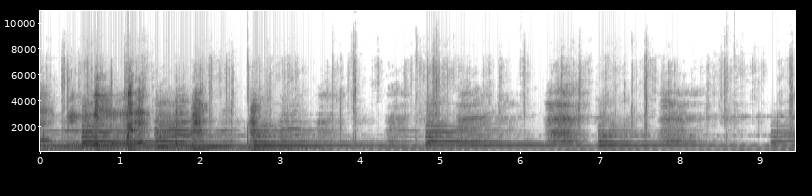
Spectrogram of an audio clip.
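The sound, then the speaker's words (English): Bells rung by a man pulling bell ropes ring loudly and continuously, overlapping strikes blending into a dense, sustained metallic peal with long humming tones underneath, a few sharper clangs standing out near the start. “You'll never ring those cursed bells again.”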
